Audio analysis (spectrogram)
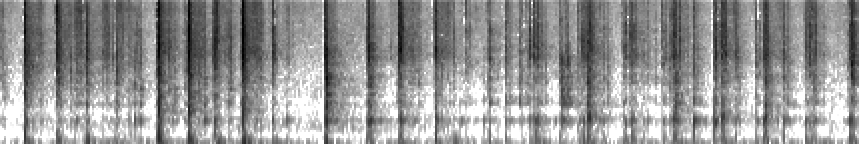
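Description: Fingertips and nails tap quickly on the white half shell of a hollow plastic Ultra Ball Poké Ball toy. The taps come as a fast, uneven run of short, dry clicks with a low body and a bright edge, each dying away almost at once, a few striking noticeably harder than the rest.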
